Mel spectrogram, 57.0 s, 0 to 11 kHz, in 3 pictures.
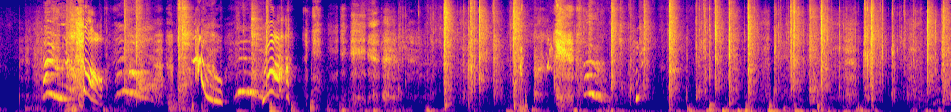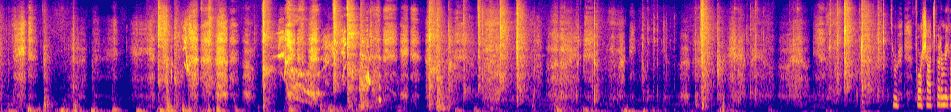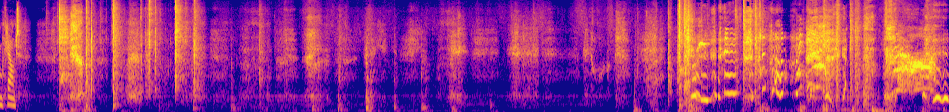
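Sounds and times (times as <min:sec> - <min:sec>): footsteps on hardwood floor: 0:04.7 - 0:37.0, 0:37.8 - 0:55.8.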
